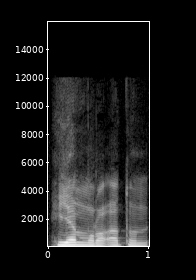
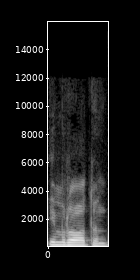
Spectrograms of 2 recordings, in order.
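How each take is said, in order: First: The opening vowel is dropped, linked to the word before. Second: The opening vowel is clearly pronounced. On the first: "এই যে এখানে কিন্তু আলিফটা আমরা পাইনি" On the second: "যখন শব্দটা একা থাকে ইমরাতুন তখন এটা উচ্চারিত হয় স্পষ্টভাবে"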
